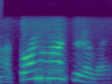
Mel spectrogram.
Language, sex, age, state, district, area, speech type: Maithili, female, 60+, Bihar, Begusarai, rural, conversation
